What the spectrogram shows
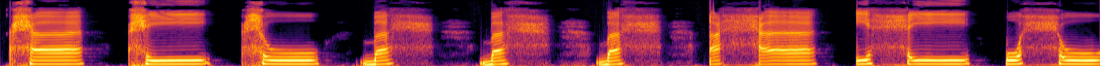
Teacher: kalau tepat dilafalkan dari bagian tengah tenggorokan sesuai dengan makhraj dari huruf H kecil maka karakteristiknya akan berbisik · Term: huruf ha kecil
